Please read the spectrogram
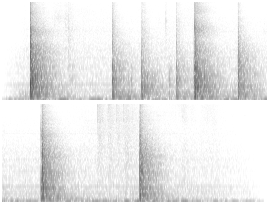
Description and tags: mySound GPSUK Wooden-object
Galliard, Primary, School, UK, wooden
